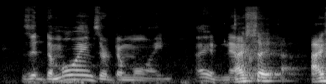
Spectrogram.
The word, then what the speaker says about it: Des Moines: Is it Des Moines or Des Moines? I had never. I say Des Moines. Okay. I don't pronounce the S.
